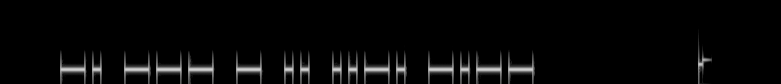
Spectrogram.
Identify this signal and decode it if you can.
Morse code, heard as a keyed tone, about 15 wpm, 700 Hz. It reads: NOTIFY
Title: Multi-letter Phonemes 15wpm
